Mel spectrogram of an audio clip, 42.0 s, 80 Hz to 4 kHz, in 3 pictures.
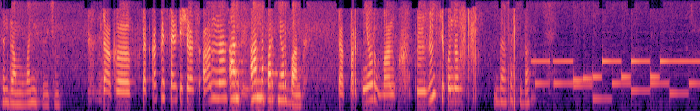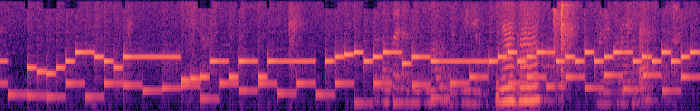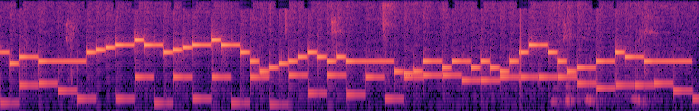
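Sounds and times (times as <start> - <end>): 
speech: 0.0 - 1.4, 2.0 - 10.8
electronic telephone ringing tone over a phone line during call transfer: 10.6 - 41.9.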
